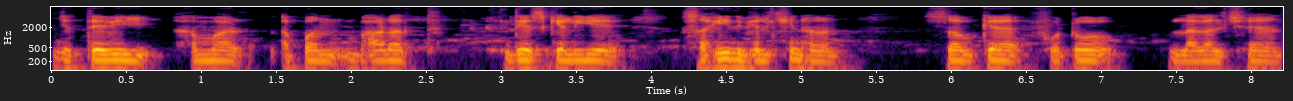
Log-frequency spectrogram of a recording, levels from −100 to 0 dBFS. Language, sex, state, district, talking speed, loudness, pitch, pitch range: Maithili, male, Bihar, Samastipur, 125 wpm, -23 LUFS, 105 Hz, 100-110 Hz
